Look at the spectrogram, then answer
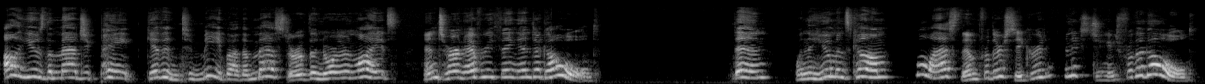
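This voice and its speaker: A woman voicing a cold, weary bearded male gnome who shouts and exclaims in a children's story. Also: high voice, expressive, normal speed, pitched above the performer's own voice. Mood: excited, scheming.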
